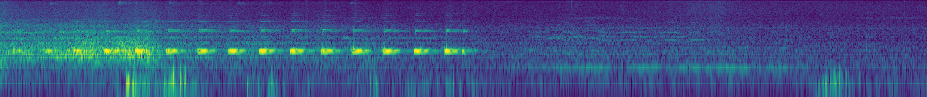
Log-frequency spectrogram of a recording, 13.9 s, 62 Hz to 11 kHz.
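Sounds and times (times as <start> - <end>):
level-crossing warning bell dinging: 0.0 - 12.1.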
